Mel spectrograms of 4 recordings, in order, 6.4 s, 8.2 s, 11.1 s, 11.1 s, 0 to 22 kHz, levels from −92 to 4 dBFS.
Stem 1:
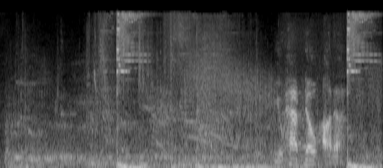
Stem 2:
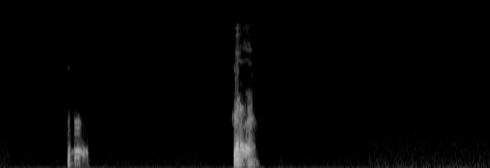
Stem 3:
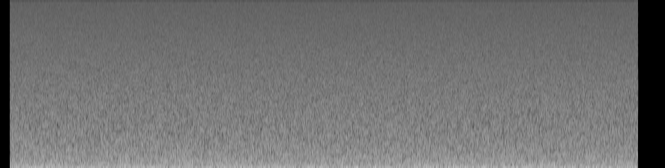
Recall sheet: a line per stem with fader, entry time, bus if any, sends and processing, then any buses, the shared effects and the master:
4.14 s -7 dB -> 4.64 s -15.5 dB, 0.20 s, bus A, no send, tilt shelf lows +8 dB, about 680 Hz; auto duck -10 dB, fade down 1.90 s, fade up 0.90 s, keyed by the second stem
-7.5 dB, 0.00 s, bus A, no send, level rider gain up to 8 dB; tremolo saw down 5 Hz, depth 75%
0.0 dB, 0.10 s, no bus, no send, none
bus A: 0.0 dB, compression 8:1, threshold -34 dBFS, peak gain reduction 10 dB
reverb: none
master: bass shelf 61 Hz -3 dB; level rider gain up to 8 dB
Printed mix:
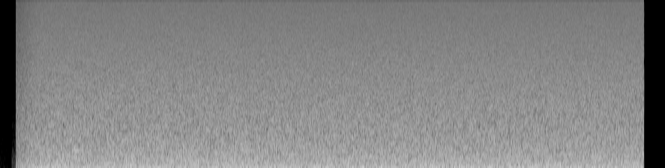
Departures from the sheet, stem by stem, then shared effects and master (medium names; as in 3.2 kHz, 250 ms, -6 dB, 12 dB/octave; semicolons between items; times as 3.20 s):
stem 1 -7.0 dB -> -18.0 dB; stem 2 -7.5 dB -> -1.5 dB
